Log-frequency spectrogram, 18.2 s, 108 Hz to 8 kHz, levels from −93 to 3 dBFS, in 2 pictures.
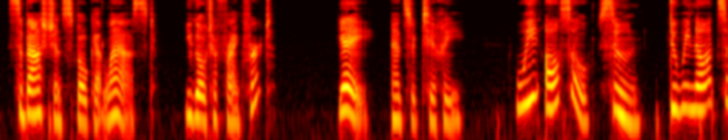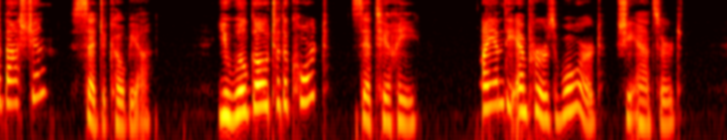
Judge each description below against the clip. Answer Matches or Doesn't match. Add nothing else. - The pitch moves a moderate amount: Doesn't match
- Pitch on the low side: Doesn't match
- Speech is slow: Matches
